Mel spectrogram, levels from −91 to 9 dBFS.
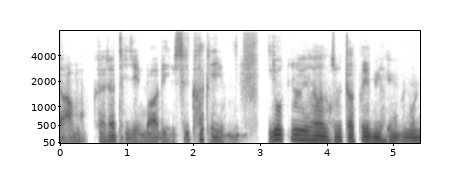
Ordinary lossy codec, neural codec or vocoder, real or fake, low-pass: none; codec, 16 kHz, 1 kbps, FunCodec, trained on Chinese and English, 50 frames a second; fake; none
